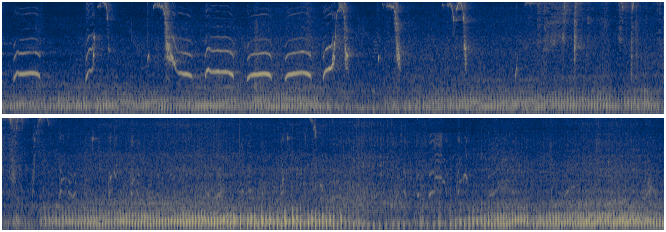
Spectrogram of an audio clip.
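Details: Baby monkey MoMo crying after a fall: a few short arched whimpers early on, a burst of piercing high screams midway, then rustling and steady background rumble with no calls.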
